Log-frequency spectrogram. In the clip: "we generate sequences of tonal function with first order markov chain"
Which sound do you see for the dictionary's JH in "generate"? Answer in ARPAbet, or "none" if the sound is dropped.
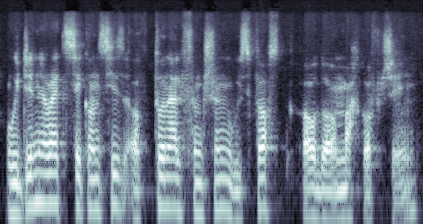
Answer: JH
